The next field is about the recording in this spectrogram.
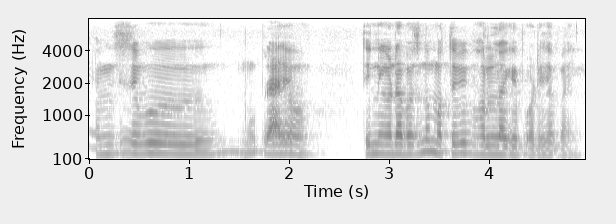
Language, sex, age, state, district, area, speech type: Odia, female, 45-60, Odisha, Nayagarh, rural, spontaneous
